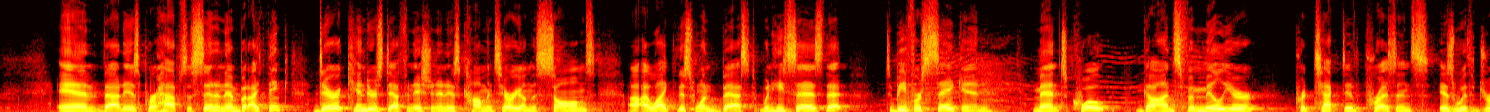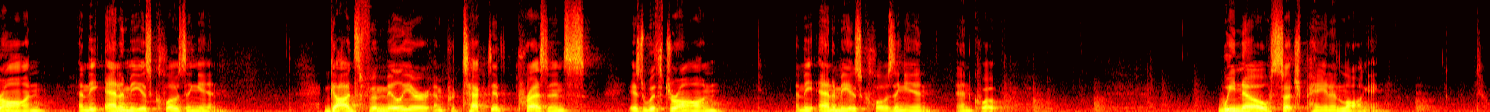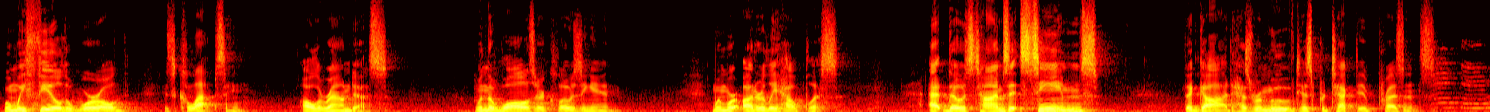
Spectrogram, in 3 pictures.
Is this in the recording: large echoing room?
yes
